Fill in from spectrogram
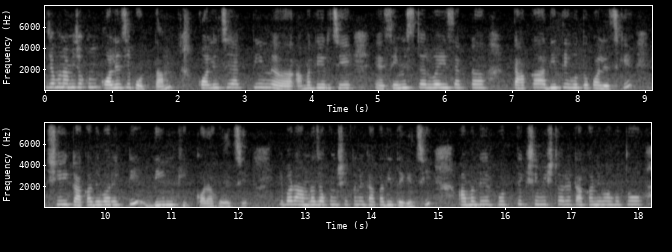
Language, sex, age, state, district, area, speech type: Bengali, female, 60+, West Bengal, Purulia, urban, spontaneous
